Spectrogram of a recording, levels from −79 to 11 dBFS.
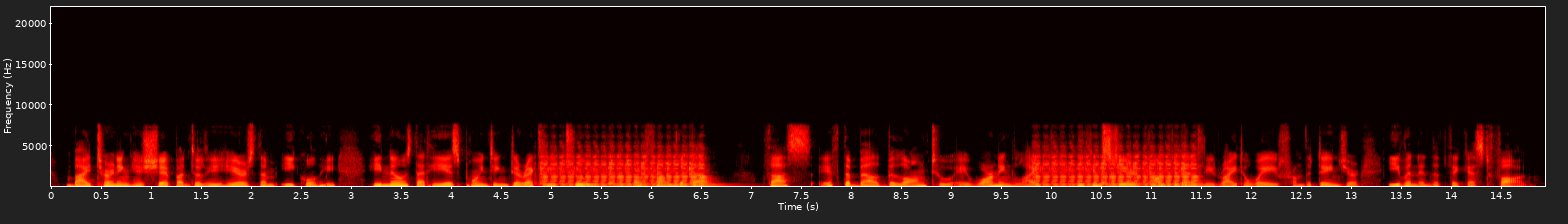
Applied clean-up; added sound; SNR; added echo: none; Bowed string instrument; 3 dB; none.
